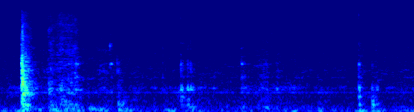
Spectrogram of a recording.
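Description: Faint computer mouse clicks: one sharper click about a quarter second in, then a few softer ticks, over a faint steady hum.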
